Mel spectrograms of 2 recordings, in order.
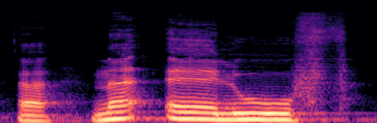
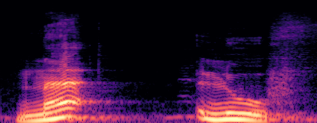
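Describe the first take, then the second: First: An extra bouncing vowel follows the glottal stop. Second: The glottal stop closes cleanly into the next sound. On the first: The speaker calls it wrong. "you don't want to say ma'aluf... that extra sound is called qalqala" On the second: The speaker calls it right. "Ma'luf, not ma'a"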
